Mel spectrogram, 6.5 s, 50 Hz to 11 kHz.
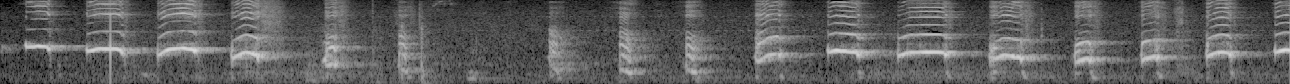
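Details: Two-week-old Beagle puppies from a breeder's litter born 19 February 2016, calling in a rapid series of high, whining squeals, each bending downward, about three per second, loud and steady throughout.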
